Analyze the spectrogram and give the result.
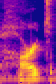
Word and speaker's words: Haerts: There's another band I want to mention called Hearts, but it's not the 80s Hearts. – Yeah, it's spelled h-a-e-r-t-s.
